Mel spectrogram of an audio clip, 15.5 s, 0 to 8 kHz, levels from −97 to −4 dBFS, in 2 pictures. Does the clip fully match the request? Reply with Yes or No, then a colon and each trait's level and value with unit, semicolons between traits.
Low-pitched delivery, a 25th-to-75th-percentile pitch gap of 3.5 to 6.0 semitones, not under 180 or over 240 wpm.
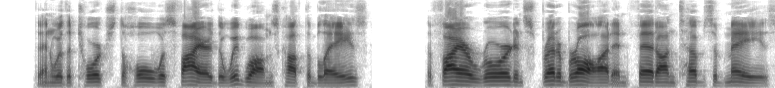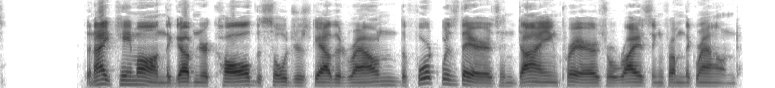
No: low, 110 Hz; average, 2.7 semitones; average, 185 wpm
